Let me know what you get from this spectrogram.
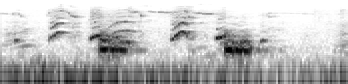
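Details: Treeing walker coonhound out mink hunting alongside a dachshund: two loud, hoarse barks about half a second apart, each a short rising-then-falling yelp with rich harmonics, over low rumbling background noise.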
